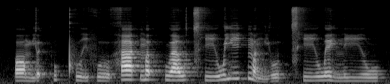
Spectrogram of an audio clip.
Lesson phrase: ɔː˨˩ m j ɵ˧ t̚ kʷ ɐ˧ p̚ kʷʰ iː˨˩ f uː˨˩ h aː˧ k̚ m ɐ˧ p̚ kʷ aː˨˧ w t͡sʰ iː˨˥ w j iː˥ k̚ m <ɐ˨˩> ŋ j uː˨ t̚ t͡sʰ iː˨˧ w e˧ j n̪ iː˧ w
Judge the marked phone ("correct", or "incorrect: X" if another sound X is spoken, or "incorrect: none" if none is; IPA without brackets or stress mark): correct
